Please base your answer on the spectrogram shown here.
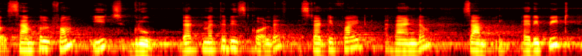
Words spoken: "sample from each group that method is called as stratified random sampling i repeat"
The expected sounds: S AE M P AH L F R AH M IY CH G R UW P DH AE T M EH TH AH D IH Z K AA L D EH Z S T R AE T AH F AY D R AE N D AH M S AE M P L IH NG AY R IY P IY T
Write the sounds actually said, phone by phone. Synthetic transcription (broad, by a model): S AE M P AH L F R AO M IY CH G R UW P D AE T M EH T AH D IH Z K AA L D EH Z S T R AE T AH F AY D R AE N D AH M S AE M P L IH NG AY R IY P IY T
